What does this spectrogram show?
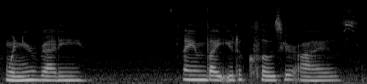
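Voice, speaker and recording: A woman leading a guided meditation in a soft, gentle, soothing voice, with phrases often trailing into near-whispers. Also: medium pitch, little pitch movement, unhurried, lo-fi sound.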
